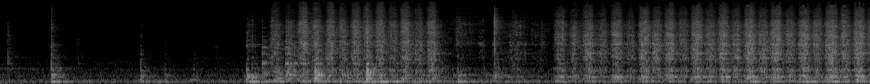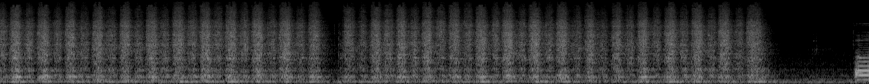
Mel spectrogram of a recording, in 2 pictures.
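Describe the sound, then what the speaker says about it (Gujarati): Cabbage rubbed against a small hand grater in a home kitchen, a steady, fast scraping rasp that runs on continuously for many seconds after a few hesitant strokes, close and fairly loud, with no talking. "તો આપણે એવી રીતે કોબીજને છીણી લઈએ"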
